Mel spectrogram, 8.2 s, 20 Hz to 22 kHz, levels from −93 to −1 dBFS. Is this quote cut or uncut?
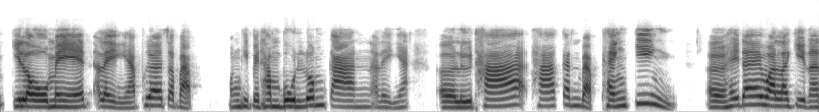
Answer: uncut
